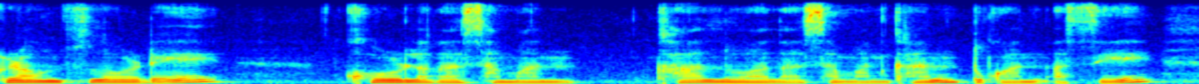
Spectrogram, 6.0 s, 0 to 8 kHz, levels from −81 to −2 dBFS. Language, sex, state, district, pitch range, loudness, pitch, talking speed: Nagamese, female, Nagaland, Dimapur, 140-160 Hz, -16 LUFS, 150 Hz, 120 wpm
